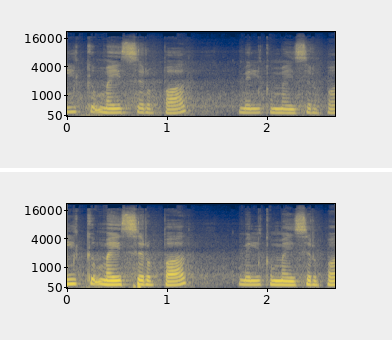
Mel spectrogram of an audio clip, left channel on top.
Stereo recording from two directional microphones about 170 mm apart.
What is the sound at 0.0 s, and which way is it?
Speech, 30° right (ahead or behind).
